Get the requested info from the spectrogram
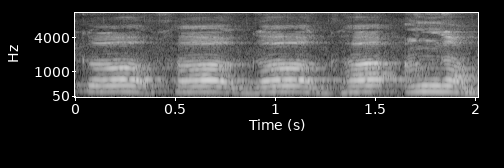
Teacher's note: बच्चों यहाँ पे कंठ स्पर्श हो रहा है, इसका उच्चारण स्थान है कंठ।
